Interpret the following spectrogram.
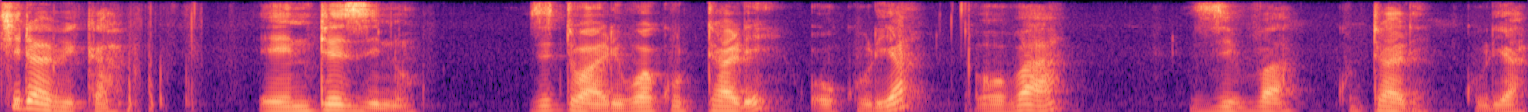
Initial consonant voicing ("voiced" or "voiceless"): voiceless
